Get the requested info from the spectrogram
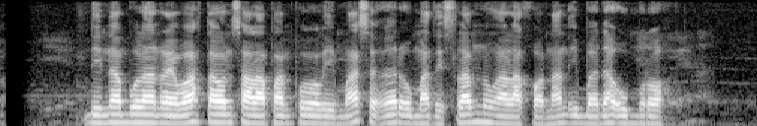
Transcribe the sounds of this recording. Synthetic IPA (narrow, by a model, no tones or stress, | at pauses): dinabulanrewaht̪aunsalapanpuluhlimasəəɾumat̪islamnuŋalakɔnanibadahumɾɔh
